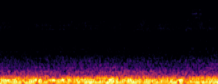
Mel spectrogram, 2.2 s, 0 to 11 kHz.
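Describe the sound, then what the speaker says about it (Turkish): BMW 320d with an N47 diesel engine, 217,000 km, EGR blanked off, idling with a deep rumbling drone whose revs surge up and drop back unevenly with no pedal input, steady and close. "Araba böyle gaz verip bırakıyor, gaz verip bırakıyor, gaz verip bırakıyor"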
